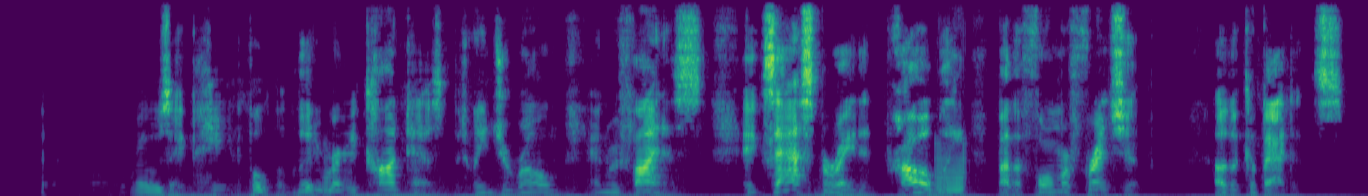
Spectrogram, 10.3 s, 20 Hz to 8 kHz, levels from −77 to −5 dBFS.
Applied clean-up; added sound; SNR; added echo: neural mask model DeepFilterNet 3.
